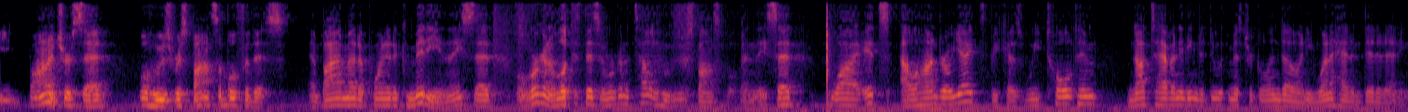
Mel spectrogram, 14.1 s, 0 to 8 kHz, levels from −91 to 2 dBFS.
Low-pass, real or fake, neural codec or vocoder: 7.2 kHz; fake; codec, 16 kHz, 0.4 kbps, LongCat-Audio-Codec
